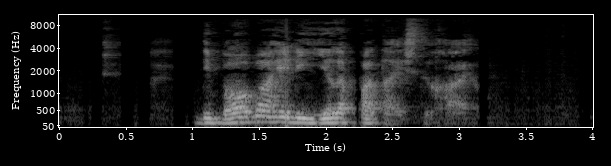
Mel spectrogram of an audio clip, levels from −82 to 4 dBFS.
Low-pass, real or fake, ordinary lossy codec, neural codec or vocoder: 9.9 kHz; fake; MP3, 48 kbps; vocoder, 48 kHz, 128 mel bands, Vocos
